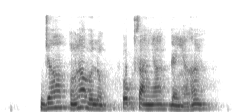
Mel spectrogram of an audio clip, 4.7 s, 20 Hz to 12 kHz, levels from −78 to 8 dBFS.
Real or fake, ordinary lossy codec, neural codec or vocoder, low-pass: fake; MP3, 64 kbps; codec, 16 kHz, 8 kbps, FreqCodec, smaller model; 7.2 kHz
